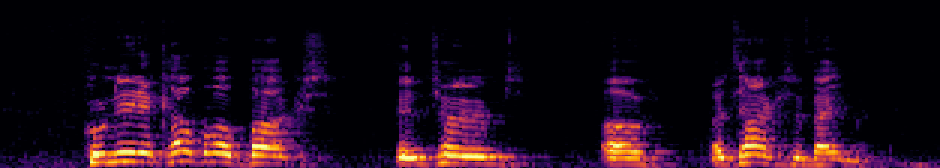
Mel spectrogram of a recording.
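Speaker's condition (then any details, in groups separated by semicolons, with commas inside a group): Parkinson's disease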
